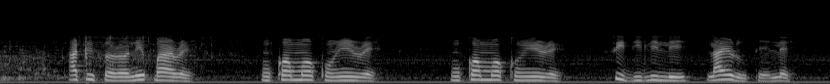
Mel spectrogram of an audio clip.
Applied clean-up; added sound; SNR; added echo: none; Toilet flush; 19 dB; none.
